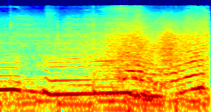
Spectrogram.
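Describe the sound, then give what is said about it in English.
A tall motorized sleigh's engine roars loudly as it drives through snowy trees, its droning pitch wavering, then a harsh skidding screech rises as it brakes hard into a handbrake turn and slides to a halt. No voices. “A tall motorized sleigh roars towards him through the trees.”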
